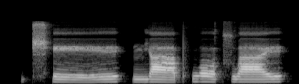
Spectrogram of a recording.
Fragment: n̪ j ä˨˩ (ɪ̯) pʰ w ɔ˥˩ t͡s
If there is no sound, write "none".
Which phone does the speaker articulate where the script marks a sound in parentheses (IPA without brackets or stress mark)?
none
